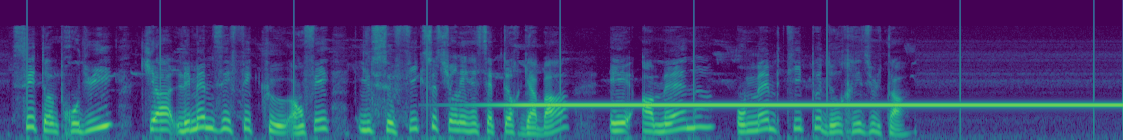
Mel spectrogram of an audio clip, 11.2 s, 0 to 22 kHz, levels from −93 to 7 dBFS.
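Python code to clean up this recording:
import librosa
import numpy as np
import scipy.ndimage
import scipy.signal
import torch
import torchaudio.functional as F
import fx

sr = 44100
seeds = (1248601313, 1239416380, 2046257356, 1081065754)

y = fx.fix_declick_ar(x, sr, threshold=10.0)
y = fx.notch(y, sr, hz=980.0, q=30.0)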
